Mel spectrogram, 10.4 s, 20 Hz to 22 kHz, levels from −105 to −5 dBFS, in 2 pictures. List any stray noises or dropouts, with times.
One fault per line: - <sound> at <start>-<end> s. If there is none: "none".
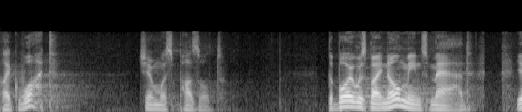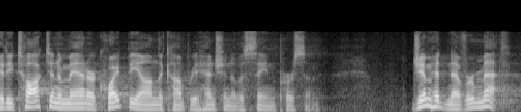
none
